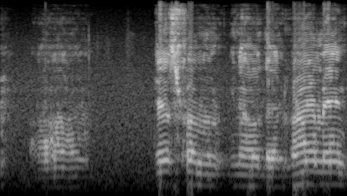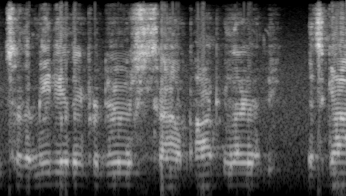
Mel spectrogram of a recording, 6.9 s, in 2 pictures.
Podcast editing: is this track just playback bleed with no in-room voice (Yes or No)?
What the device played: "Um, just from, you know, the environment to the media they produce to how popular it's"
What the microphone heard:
Yes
